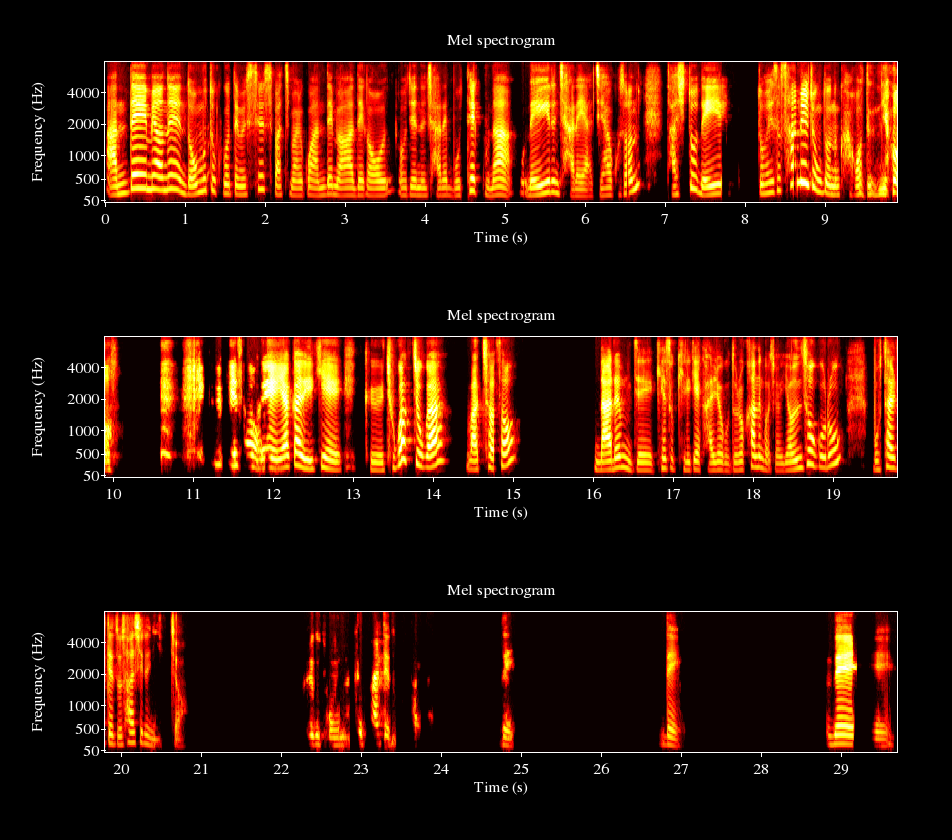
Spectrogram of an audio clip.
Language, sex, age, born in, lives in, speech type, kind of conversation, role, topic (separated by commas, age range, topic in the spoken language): Korean, female, 45-49, South Korea, United States, conversation, podcast, guest, 잠을 잘 자기 위해 평소에 어떤 습관을 실천하시나요?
